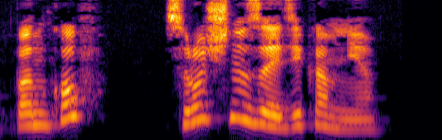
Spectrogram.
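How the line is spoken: Sharp. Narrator (Russian): я резко сказала

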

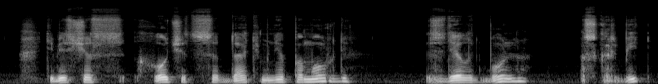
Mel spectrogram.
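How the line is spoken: Thoughtful question. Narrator (Russian): задумчиво спросила

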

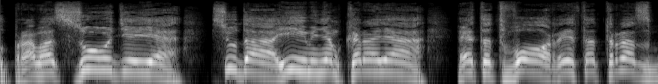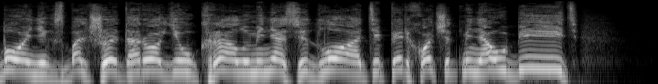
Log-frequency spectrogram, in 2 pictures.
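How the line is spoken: Wailing. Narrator (Russian): Цирюльник вопил

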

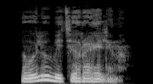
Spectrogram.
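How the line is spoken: Plain. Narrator (Russian): спросил гость

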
